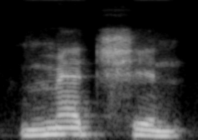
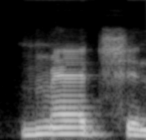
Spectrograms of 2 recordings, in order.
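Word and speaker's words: Mädchen: হ্যাঁ, আ উমলাউটের উচ্চারণ হবে এর মতো করে, যেমন ম্যাটশেন ম্যাটশেন, দেখেন এখানে কিন্তু একটা আ উমলাউট রয়েছে, হ্যাঁ এম এর পরে একটা আমরা আ উমলাউট পাইছি যেটার উচ্চারণ হবে এর মতো করে, এই জন্য এখানে হয়েছে ম্যাটশেন ম্যাটশেন, অর্থাৎ এর মতো করে উচ্চারণ হয়েছে।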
